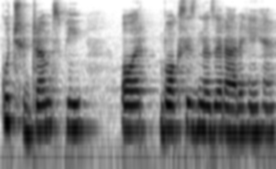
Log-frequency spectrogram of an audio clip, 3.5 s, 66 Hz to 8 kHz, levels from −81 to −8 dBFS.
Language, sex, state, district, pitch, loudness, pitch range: Hindi, female, Chandigarh, Chandigarh, 205 Hz, -15 LUFS, 195-210 Hz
